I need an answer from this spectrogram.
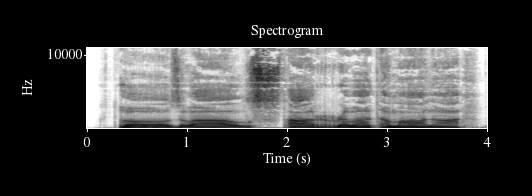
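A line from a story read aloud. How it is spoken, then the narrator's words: Booming ghostly voice. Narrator (Russian): прогудел призрак голосом впечатляющим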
